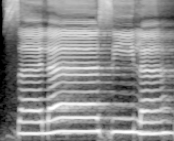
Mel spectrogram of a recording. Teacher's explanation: La mad tabi'i muqaddar sebab lam berharokat fathah panjang. Cara bacanya dipanjangkan lamnya 2 harokat.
